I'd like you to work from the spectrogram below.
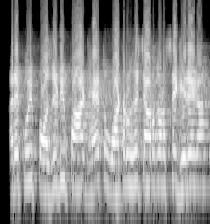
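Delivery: ordinary talk, nothing marked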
